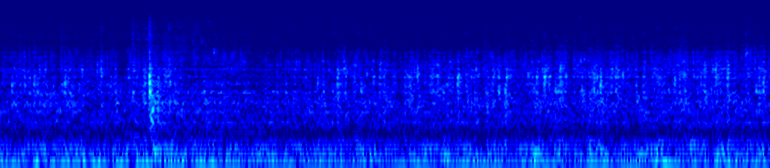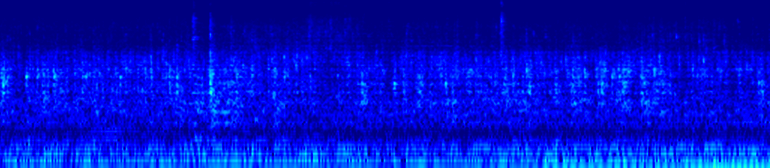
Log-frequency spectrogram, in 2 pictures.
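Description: Potato wedges sizzling and crackling as they fry in hot oil in a pot. A metal slotted spoon clinks sharply against the pot twice, about two seconds in and again past the middle.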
